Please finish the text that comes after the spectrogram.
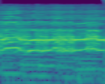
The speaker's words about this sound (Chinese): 咕咕咕咕，公鸡开始啼叫了。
